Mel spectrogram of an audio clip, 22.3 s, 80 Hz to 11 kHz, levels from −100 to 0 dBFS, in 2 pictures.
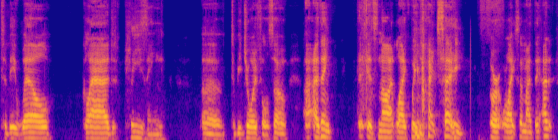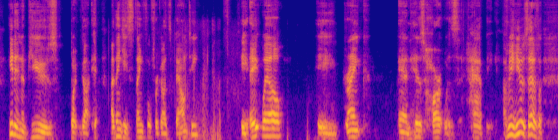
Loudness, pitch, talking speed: -20 LUFS, 145 Hz, 140 wpm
